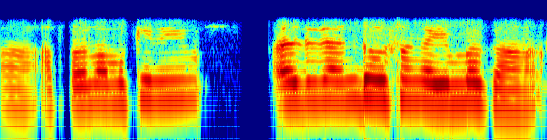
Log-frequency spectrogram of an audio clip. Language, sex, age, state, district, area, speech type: Malayalam, female, 18-30, Kerala, Kottayam, rural, conversation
